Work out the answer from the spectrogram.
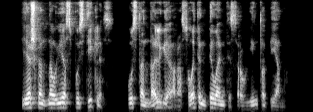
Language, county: Lithuanian, Klaipėda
